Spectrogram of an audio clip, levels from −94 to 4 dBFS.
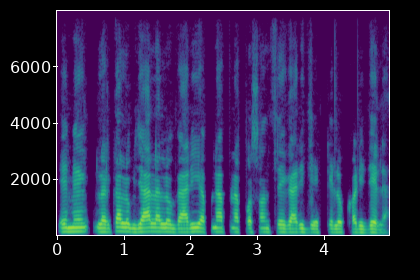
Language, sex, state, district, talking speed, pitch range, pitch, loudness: Bhojpuri, male, Bihar, Saran, 205 wpm, 120-135 Hz, 130 Hz, -18 LUFS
